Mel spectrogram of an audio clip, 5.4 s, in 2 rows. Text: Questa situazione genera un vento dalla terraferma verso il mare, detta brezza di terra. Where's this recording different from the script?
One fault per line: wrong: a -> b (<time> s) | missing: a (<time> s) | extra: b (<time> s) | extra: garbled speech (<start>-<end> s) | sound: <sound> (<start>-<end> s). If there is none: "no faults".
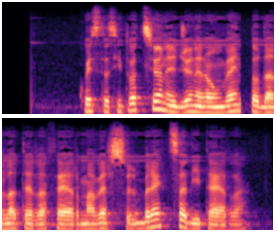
sound: dropout (2.4-2.5 s)
missing: mare detta (4.1 s)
